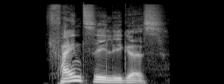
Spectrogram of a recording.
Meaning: strong/mixed nominative/accusative neuter singular of feindselig
- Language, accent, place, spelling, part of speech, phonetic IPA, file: German, Germany, Berlin, feindseliges, adjective, [ˈfaɪ̯ntˌzeːlɪɡəs], De-feindseliges.ogg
